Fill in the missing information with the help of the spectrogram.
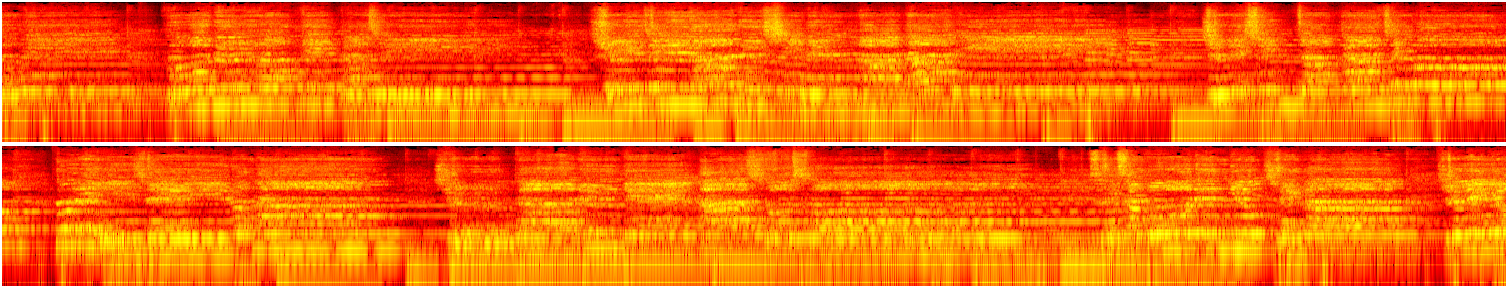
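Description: A mixed group of men and women singing a gospel praise song together into microphones, over instrumental accompaniment.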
